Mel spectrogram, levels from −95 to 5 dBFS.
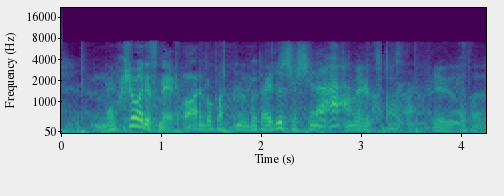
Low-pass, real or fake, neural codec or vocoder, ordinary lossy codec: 7.2 kHz; fake; codec, 16 kHz, 1 kbps, FreqCodec, larger model; AAC, 32 kbps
